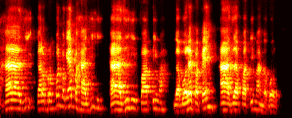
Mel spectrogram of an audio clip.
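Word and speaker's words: هذه: Hazihi kutubun. Ikutin, hazani. Ya, jadi ha ini bacanya semuanya panjang ya. Mau hazihi, mau hazani, haza semuanya hanya dibaca panjang. Walaupun tulisannya pendek, tapi dibaca panjang.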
